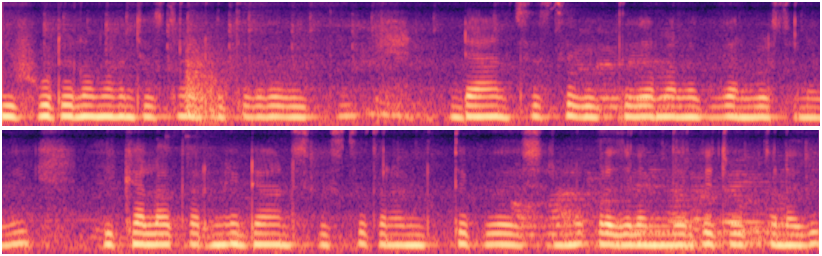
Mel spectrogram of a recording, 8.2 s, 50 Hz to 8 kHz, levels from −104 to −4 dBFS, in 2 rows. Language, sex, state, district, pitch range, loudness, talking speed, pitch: Telugu, female, Telangana, Nalgonda, 205-220 Hz, -16 LUFS, 155 wpm, 215 Hz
